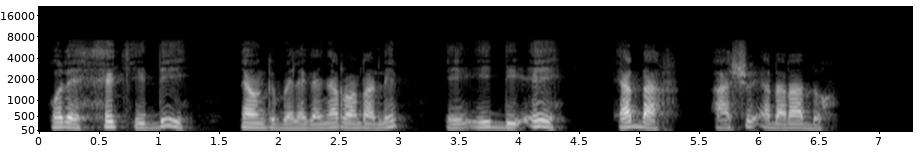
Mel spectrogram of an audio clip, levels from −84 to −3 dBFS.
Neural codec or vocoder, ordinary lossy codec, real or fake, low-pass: none; none; real; 7.2 kHz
